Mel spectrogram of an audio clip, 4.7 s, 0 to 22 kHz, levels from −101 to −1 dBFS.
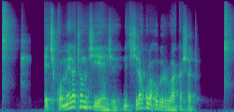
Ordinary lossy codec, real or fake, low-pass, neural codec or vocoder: none; fake; none; autoencoder, 48 kHz, 32 numbers a frame, DAC-VAE, trained on Japanese speech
